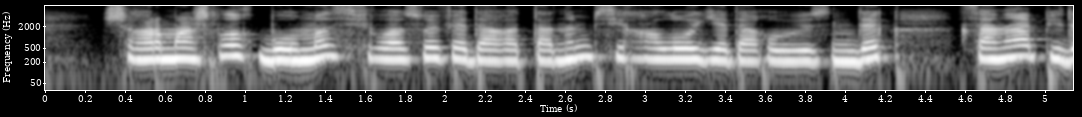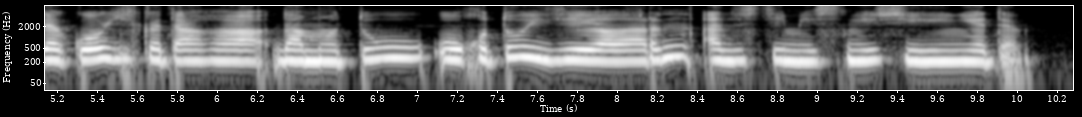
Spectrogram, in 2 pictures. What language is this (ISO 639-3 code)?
kaz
